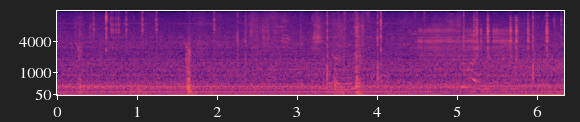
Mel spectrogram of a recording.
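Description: Safari vehicle's engine idling steadily, heard from inside the cabin, with two sharp clicks a couple of seconds apart; the engine gets louder about five seconds in.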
